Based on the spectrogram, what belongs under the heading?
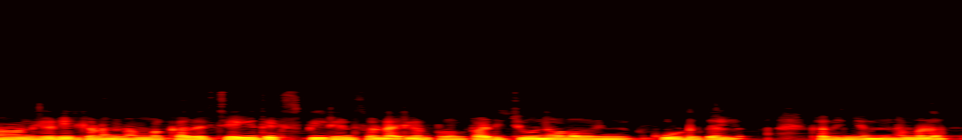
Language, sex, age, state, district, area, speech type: Malayalam, female, 30-45, Kerala, Ernakulam, rural, spontaneous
